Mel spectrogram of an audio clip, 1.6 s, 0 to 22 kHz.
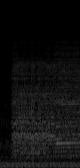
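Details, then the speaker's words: PS3 console disc drive with disc inserted upside down: after a brief quiet start, a steady rough grinding whir runs continuously; likely a bad or dirty gear inside, though it still reads discs. "It most likely is just a bad gear inside of here, or just dirty."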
